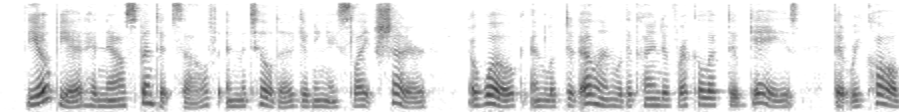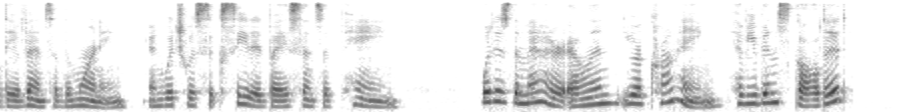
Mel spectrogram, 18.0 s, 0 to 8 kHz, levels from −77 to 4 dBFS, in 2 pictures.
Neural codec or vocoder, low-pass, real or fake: none; 7.2 kHz; real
